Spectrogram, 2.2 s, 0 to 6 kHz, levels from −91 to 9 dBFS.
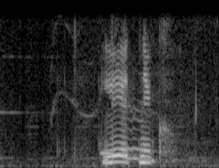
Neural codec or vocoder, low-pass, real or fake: none; 5.4 kHz; real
